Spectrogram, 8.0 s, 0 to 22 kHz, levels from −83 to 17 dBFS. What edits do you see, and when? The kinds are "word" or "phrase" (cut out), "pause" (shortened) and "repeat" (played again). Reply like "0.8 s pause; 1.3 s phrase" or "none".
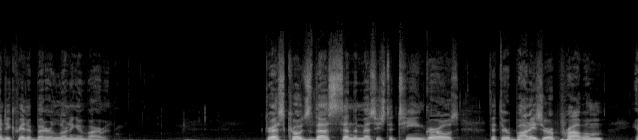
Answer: none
